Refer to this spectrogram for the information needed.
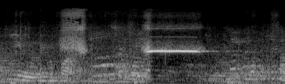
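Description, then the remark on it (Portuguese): A single sharp, shrill blast from an emergency whistle at a school, lasting about half a second, loud, with indistinct voices and background chatter before and after it. “Deixa lá ver o apito. Para quando a gente estiver debaixo de, de, de pedaços de, edifícios e de escombros, a gente pode apitar para chamar a atenção de alguma pessoa.”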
